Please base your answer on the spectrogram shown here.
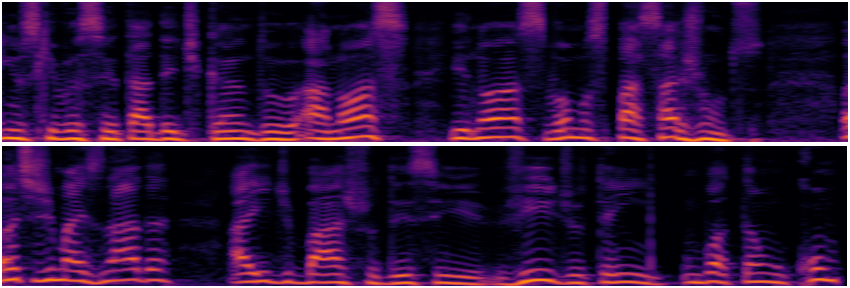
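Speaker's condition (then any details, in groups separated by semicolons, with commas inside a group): No condition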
